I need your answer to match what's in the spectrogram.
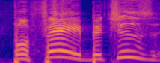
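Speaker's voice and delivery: high, loud mock feast call; gleeful announcement. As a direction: crow it like hungry spiders finding a feast.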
